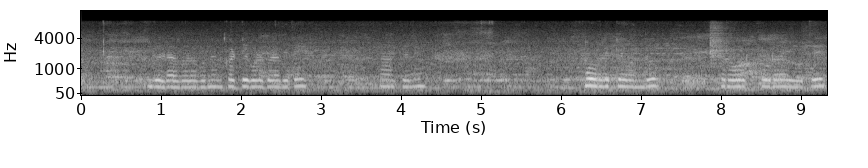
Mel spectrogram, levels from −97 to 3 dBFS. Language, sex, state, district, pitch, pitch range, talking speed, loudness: Kannada, female, Karnataka, Gulbarga, 230 Hz, 220-235 Hz, 65 wpm, -23 LUFS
